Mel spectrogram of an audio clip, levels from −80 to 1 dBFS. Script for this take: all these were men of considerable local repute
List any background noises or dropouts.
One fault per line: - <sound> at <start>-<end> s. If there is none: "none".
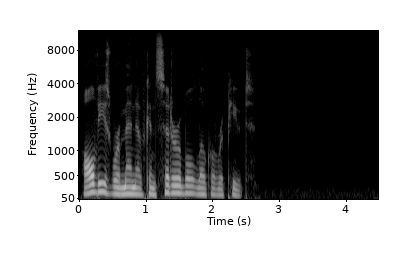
none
